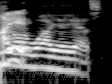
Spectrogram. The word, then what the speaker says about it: Dryas: So it's spelt almost like it sounds. It's pretty close. So it's Dryas.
